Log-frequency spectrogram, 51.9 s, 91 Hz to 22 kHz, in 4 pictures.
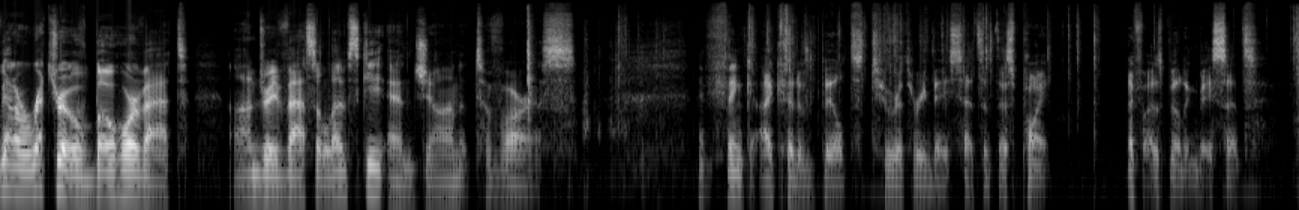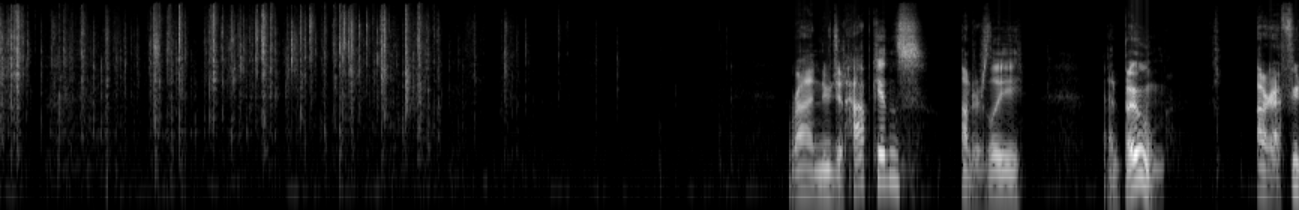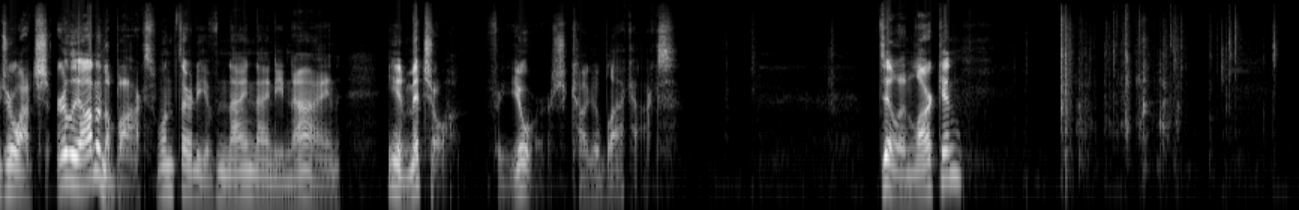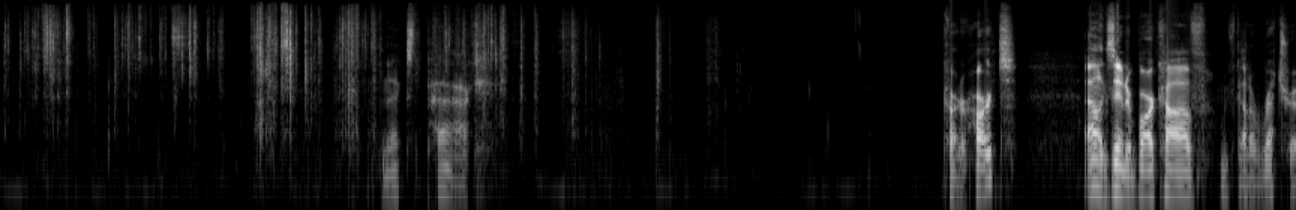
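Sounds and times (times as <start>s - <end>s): wrapper tearing: 5.2s - 18.7s, 36.6s - 46.4s
foil wrapper crinkling: 5.2s - 19.2s, 36.6s - 46.4s.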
